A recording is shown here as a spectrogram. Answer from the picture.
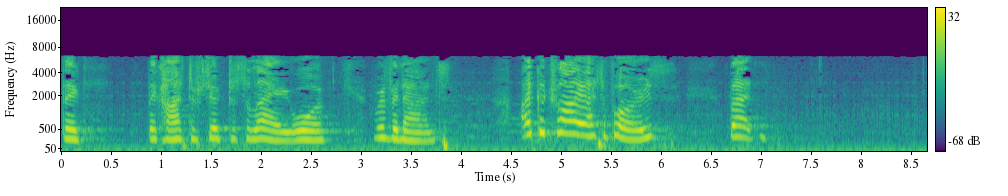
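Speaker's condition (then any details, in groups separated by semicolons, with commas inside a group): Spastic cerebral palsy; born 24 weeks premature, not from lack of oxygen, multiple corrective procedures, mixed success; muscular tiredness and weakness, fluctuating fatigue, subtle learning deficits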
